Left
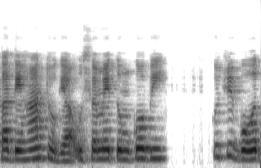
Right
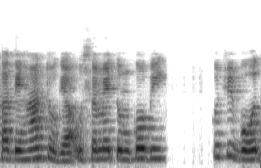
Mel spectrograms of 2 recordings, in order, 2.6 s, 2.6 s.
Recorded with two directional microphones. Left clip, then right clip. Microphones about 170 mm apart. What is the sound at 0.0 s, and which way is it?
A woman's voice, 25° left (ahead or behind).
